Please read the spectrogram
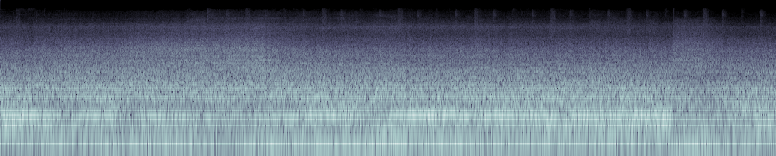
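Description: Western Star tri-axle dump truck's diesel engine running as the truck moves slowly across a gravel and asphalt site, heard through the open cab window. The engine note holds steady and shifts pitch in small steps a few times, with a deeper rumble coming in near the end.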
